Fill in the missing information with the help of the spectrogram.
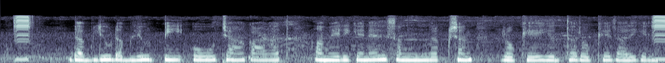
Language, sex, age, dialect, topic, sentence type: Marathi, female, 18-24, Varhadi, banking, statement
